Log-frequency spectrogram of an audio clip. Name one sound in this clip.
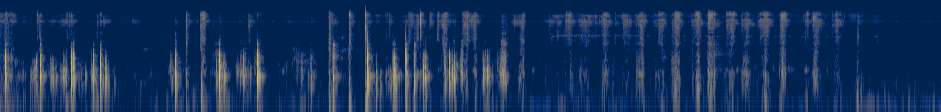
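A heavy stone roller crushes and grinds garlic with rhythmic scraping thuds.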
